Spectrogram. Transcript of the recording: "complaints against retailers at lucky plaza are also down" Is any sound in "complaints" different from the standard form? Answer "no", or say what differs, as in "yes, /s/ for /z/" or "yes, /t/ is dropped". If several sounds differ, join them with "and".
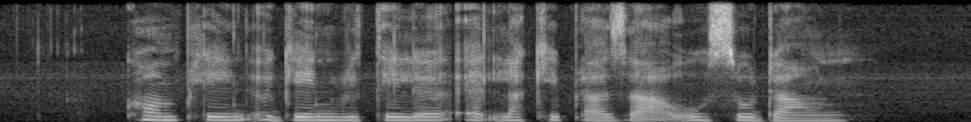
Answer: yes, /s/ is dropped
